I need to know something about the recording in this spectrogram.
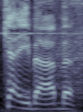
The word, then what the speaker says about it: Kaibab: Oui, d'ailleurs les Américains prononcent Kaibab.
